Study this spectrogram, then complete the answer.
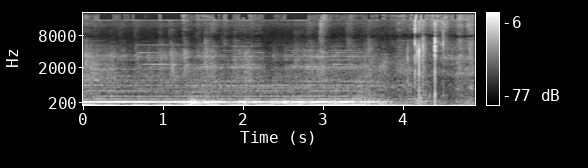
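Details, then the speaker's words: Schindler (originally Dover) hydraulic parking elevator: steady low pump motor hum for about four seconds then dropping away, sounding labored; suspected low on oil, not confirmed. "Sounds like we might be low on oil soon."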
